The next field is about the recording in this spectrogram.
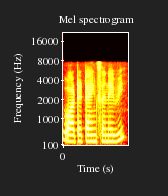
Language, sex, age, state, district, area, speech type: Telugu, female, 18-30, Andhra Pradesh, Anakapalli, rural, spontaneous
